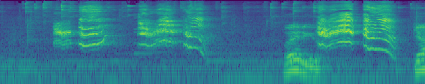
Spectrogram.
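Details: An angry pet talking parrot named Rio gives harsh, rasping screeches in two bursts, each made of several rising-and-falling harmonic squawks, with a pause of about a second between them.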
